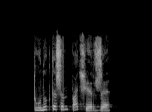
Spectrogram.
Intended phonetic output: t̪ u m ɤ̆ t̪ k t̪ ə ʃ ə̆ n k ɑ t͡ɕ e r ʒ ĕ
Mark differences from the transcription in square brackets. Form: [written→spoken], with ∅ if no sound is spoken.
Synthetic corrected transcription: t̪ u [m→n] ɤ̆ [t̪→∅] k t̪ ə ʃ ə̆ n [k→p] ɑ t͡ɕ e r ʒ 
